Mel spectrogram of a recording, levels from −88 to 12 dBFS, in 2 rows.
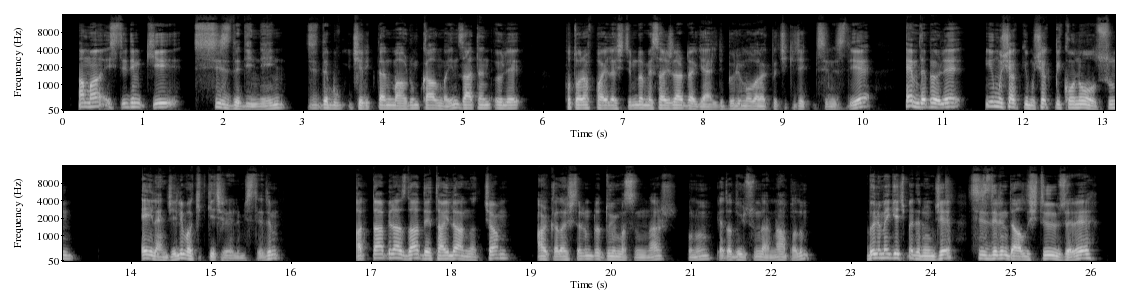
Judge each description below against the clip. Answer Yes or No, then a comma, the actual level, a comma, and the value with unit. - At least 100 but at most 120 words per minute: No, average, 130 wpm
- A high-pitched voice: No, low, 115 Hz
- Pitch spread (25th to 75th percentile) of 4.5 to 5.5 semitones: Yes, average, 5.0 semitones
